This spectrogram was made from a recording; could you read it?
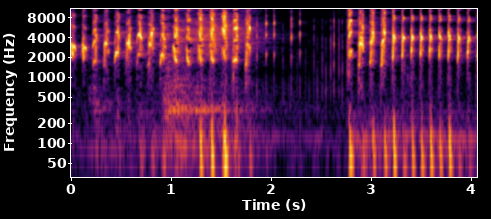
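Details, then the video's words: Labet calling out to a rival, a fighter bird giving rapid 'ngetik ngekek' chatter: two loud streams of fast, high, clicking notes separated by a short quiet gap. "LABET memanggil lawan | ngetik ngekek fighter GACOR"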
